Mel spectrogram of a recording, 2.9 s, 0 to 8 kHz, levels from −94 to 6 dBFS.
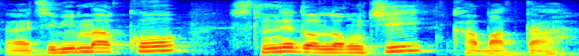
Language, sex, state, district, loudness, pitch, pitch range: Garo, male, Meghalaya, North Garo Hills, -15 LUFS, 145 Hz, 110-180 Hz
